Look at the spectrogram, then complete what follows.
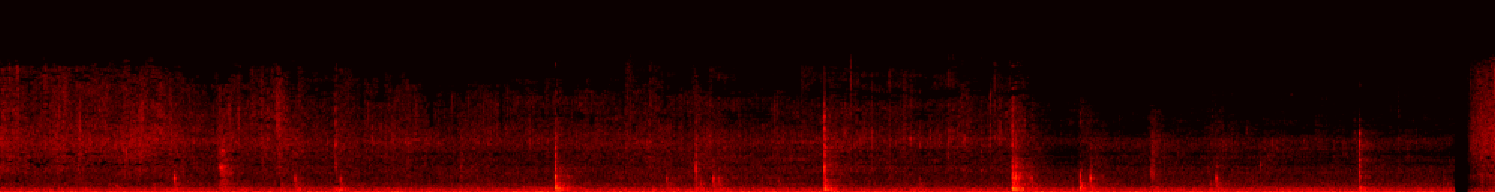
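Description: Chicken chunks sizzling in a non-stick frying pan as a spatula stirs the spices through them, with scattered clicks and taps of the spatula against the pan. The sound cuts out for an instant near the end.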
